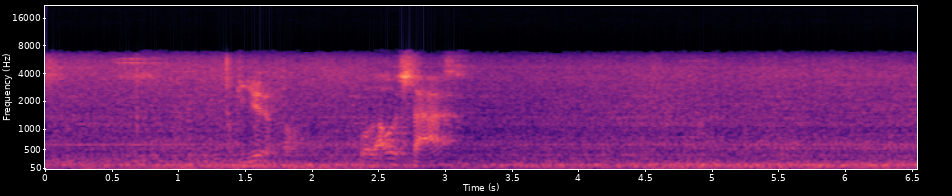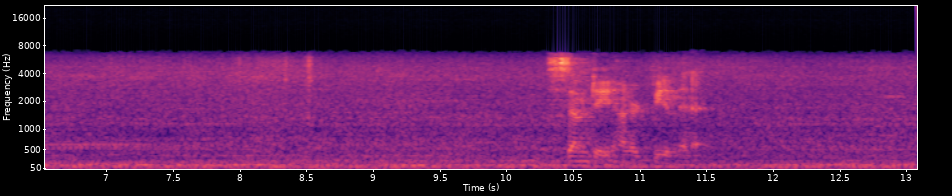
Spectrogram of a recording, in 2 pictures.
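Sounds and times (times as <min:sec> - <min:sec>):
elevator car low rumble: 0:00.0 - 0:13.0
faint steady hum: 0:00.0 - 0:13.0.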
